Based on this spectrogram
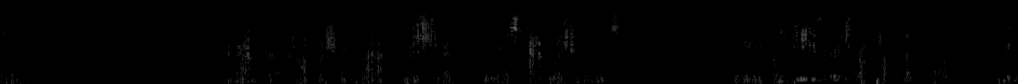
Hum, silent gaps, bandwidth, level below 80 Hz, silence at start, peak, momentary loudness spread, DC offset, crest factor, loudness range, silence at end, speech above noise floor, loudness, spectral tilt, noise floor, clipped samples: none; none; 16.5 kHz; -78 dBFS; 0 s; -28 dBFS; 18 LU; under 0.1%; 30 dB; 9 LU; 0 s; 30 dB; -54 LUFS; -1 dB/octave; -87 dBFS; under 0.1%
